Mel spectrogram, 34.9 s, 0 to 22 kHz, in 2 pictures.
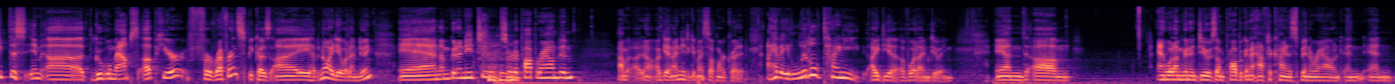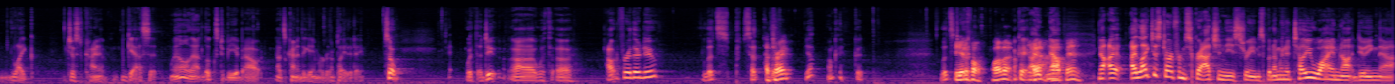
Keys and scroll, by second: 30.6 space.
